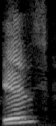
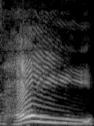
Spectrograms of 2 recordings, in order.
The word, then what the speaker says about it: hay: We're going to say there are, there is, there are. You've learned it as hey, except we don't pronounce it hey, we pronounce it I, correct?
